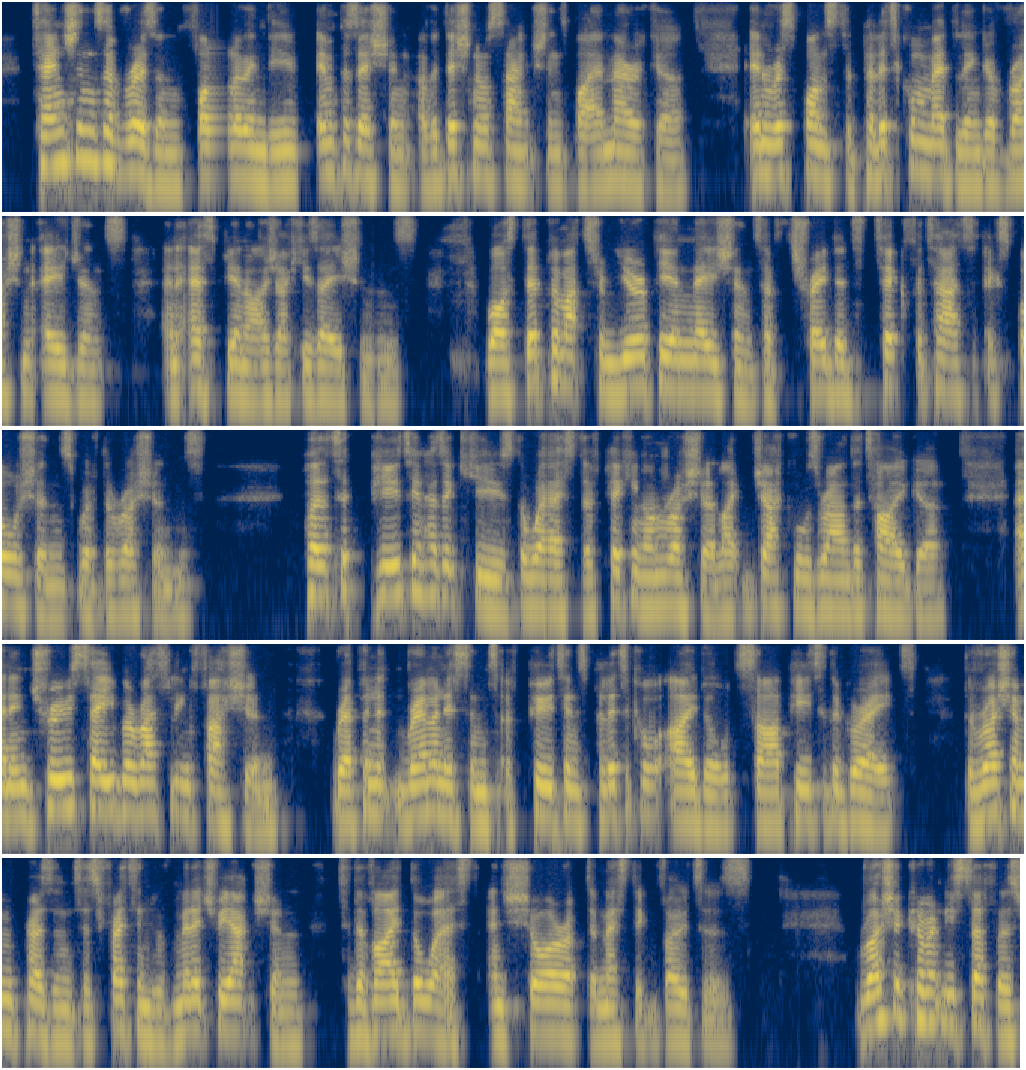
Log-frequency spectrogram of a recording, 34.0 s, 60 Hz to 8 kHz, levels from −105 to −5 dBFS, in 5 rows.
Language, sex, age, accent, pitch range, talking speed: English, male, 20-39, British, 125-145 Hz, 150 wpm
